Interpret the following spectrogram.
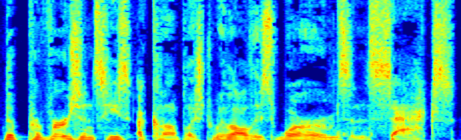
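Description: A man's voice: mid-range voice, animated, a little slow, husky, no echo, clean studio sound. Man playing an irate, spitting alien minister. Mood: contemptuous anger. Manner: spitting, indignant, forceful. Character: irate, accusing male alien vice minister. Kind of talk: audiobook character voice.

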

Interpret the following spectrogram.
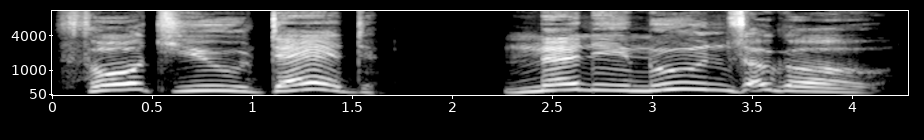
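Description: A man voicing a massive, mournful giant who speaks in halting, broken phrases with a rumbling voice, in a fantasy audiobook. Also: animated, darkish tone, no echo, clean studio sound, full character voice. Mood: surprised. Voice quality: deep rumbling voice. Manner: slow, halting, clipped primitive phrases.

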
